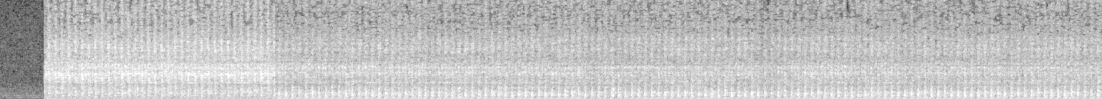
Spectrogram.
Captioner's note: vest machine vibrating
